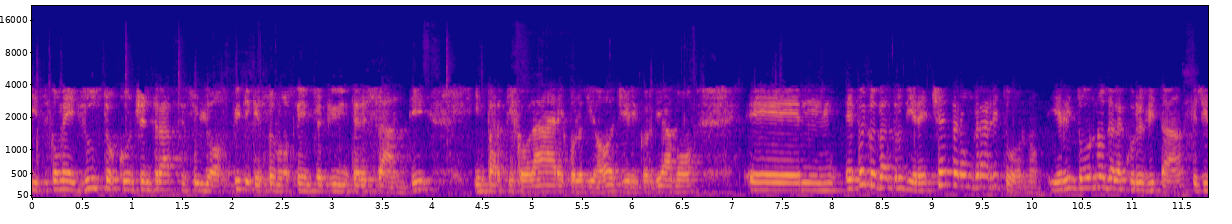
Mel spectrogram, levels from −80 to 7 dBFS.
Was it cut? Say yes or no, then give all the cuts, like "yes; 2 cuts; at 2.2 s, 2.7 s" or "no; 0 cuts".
no; 0 cuts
